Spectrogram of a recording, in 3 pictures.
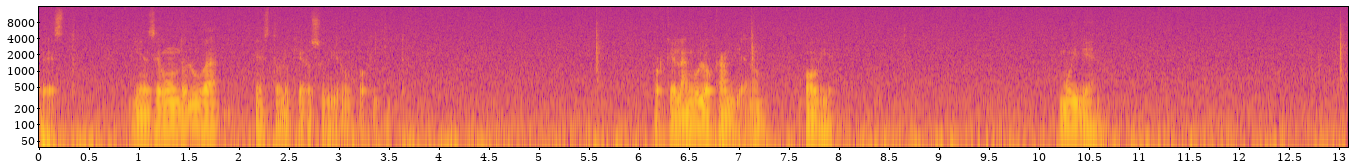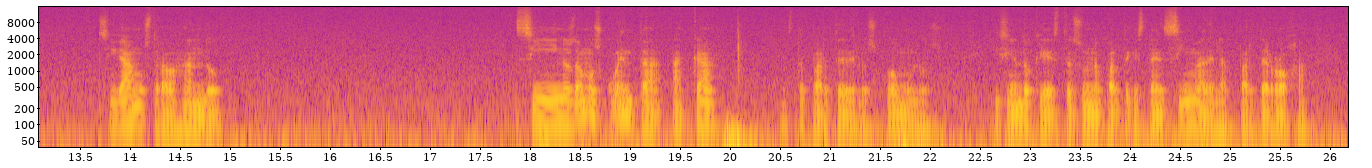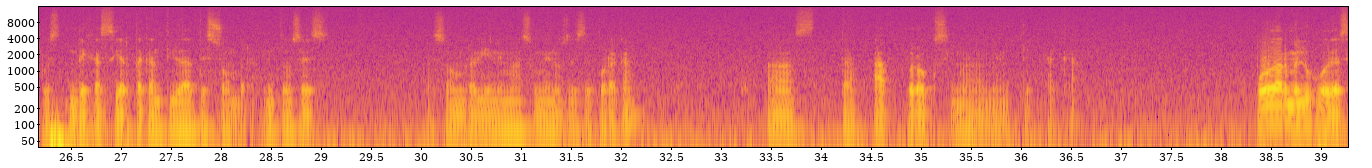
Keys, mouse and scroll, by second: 2.2-5.4 drag, 5.8-6.2 ctrl+scroll down 2, 9.7 ctrl+scroll up 2, 10.5 ctrl+scroll up 2, 11.1 ctrl+scroll down 2, 12.4 ctrl+middle click, 13.4 ctrl+middle click, 19.7 click, 20.6 ctrl+scroll up 2, 21.2 ctrl+middle click, 22.8 ctrl+scroll down 2, 30.1 click, 34.9 click, 37.0 click, 37.7 click, 38.3 click.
